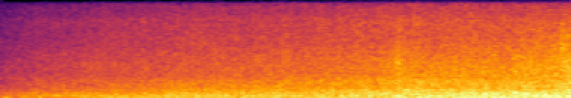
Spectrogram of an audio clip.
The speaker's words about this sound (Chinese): 浪更猛了，海水像一堵堵倒塌的高墙，接连不断的往船上压去。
